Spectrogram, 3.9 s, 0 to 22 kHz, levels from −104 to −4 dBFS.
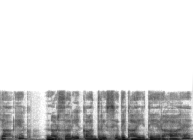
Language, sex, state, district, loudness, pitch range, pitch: Hindi, male, Jharkhand, Ranchi, -14 LUFS, 150-195 Hz, 175 Hz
